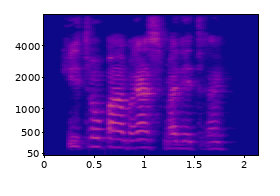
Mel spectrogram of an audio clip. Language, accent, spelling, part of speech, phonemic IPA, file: French, Canada, qui trop embrasse mal étreint, proverb, /ki tʁo.p‿ɑ̃.bʁas ma.l‿e.tʁɛ̃/, LL-Q150 (fra)-qui trop embrasse mal étreint.wav
- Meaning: grasp all, lose all; don't spread yourself thin; don't become a jack of all trades, master of none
